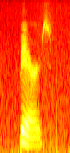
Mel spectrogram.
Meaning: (noun) plural of bear; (verb) third-person singular simple present indicative of bear
- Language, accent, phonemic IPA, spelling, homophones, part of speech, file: English, US, /bɛɹz/, bears, bares, noun / verb, En-us-bears.ogg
